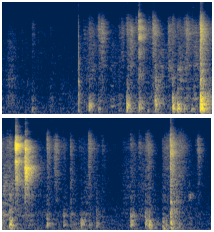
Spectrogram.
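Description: A dog whining in short, repeated sounds, starting about a second and a half in and loudest around four seconds in, while it works for a treat reward.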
